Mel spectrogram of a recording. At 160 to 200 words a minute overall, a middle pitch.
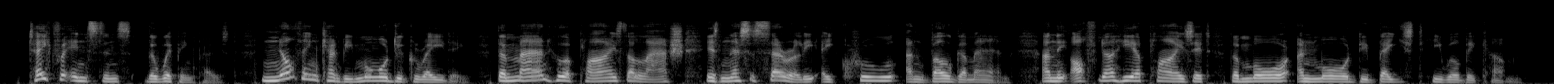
No: average, 145 wpm; medium, 145 Hz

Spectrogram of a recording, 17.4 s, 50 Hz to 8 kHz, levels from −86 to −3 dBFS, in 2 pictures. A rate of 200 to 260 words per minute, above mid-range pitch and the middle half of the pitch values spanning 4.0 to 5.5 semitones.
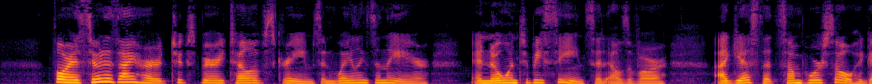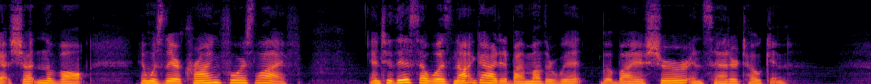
Yes: fast, 205 wpm; high, 195 Hz; average, 4.3 semitones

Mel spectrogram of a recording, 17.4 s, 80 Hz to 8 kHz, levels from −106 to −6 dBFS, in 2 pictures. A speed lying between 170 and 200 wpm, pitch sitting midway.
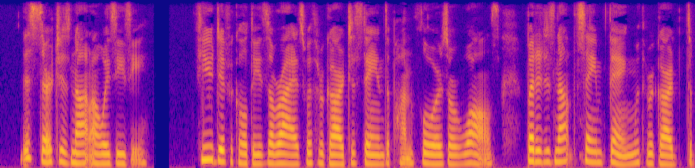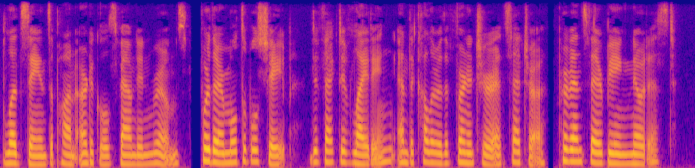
Yes: average, 180 wpm; medium, 170 Hz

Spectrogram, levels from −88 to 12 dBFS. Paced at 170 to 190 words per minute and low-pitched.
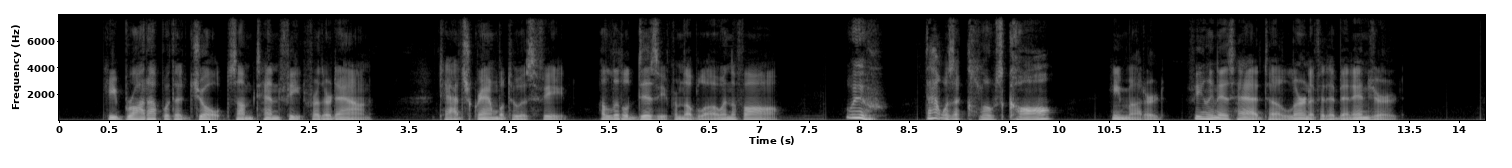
Yes: average, 180 wpm; very low, 90 Hz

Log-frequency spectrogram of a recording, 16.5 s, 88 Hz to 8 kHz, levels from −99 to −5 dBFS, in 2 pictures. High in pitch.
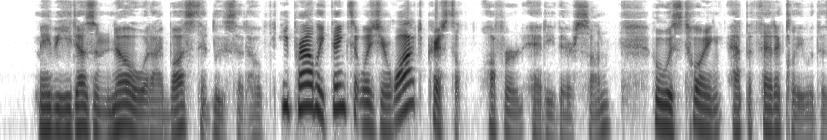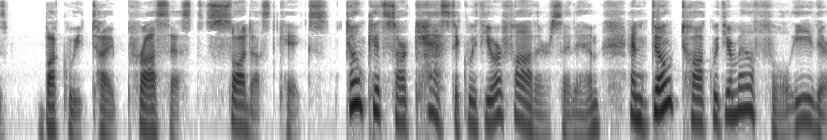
No: low, 130 Hz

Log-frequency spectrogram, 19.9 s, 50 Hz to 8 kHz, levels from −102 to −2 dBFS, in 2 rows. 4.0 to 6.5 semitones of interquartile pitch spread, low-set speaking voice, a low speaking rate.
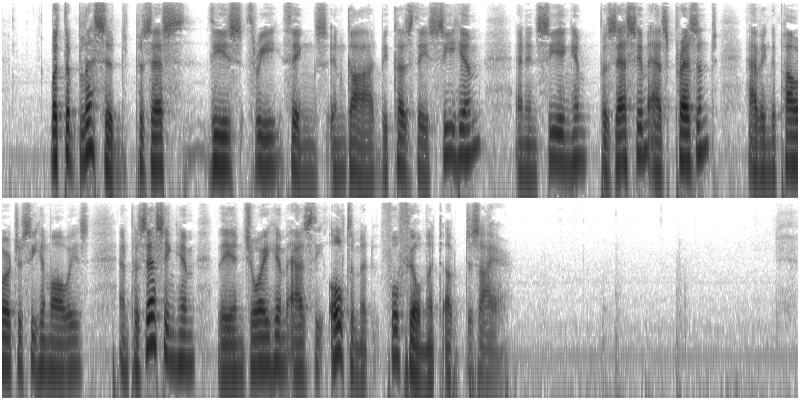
Yes: average, 4.5 semitones; low, 115 Hz; slow, 120 wpm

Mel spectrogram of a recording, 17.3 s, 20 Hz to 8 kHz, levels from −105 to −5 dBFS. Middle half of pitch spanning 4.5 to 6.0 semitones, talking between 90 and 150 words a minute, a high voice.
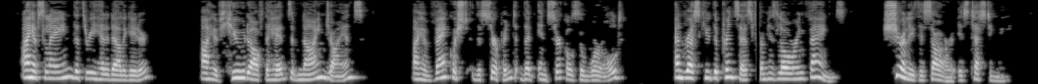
Yes: wide, 5.5 semitones; slow, 135 wpm; high, 200 Hz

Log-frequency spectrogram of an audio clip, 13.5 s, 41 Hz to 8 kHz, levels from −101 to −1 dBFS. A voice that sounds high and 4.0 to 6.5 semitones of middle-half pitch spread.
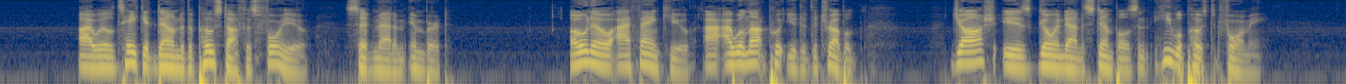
No: low, 120 Hz; average, 4.7 semitones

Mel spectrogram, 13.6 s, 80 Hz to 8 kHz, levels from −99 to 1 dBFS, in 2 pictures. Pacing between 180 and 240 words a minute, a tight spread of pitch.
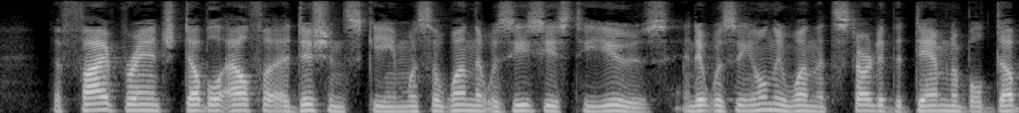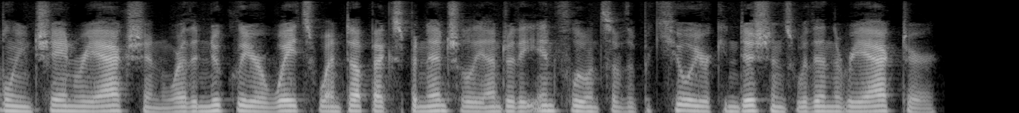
Yes: average, 200 wpm; narrow, 2.3 semitones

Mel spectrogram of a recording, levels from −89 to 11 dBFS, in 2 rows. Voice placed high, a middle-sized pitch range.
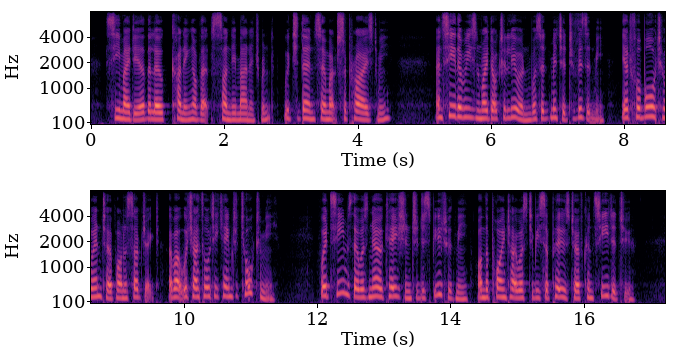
Yes: high, 205 Hz; average, 3.9 semitones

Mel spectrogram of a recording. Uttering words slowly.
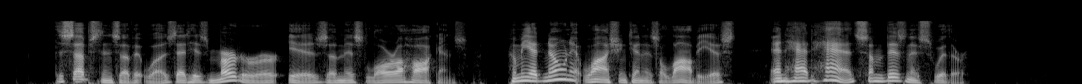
No: average, 155 wpm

